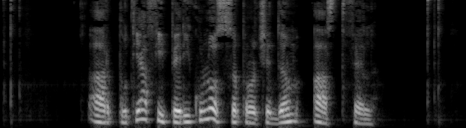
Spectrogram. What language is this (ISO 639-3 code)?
ron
